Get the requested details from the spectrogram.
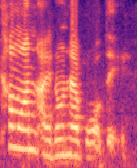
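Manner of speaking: put-on haughty, snooty elf voice. Showing a student how to play the haughty elf, haughty elf voice. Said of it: "you're gonna play the haughty elf".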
